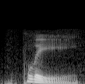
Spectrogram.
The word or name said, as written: flea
